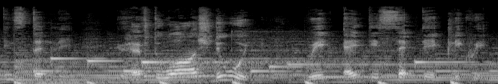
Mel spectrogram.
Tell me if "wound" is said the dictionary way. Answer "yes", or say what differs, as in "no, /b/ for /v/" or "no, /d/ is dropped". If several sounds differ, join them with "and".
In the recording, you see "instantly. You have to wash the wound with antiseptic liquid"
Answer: no, /n/ is dropped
